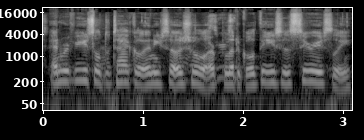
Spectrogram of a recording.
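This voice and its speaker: Over noticeable background noise, a man speaks with a high pitch and fairly even intonation. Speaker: video essayist. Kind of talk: video essay narration.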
